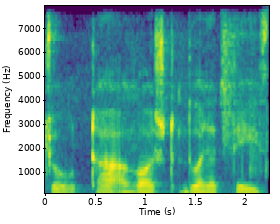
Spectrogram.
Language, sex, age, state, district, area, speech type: Bengali, male, 30-45, West Bengal, Bankura, urban, spontaneous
